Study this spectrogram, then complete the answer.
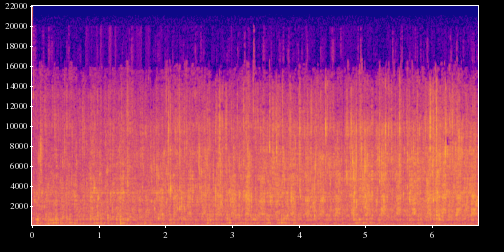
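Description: Water nutrient solution for growing lettuce being stirred by hand, giving a steady swirling, trickling wash of liquid that stays even and close throughout, with no talking.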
